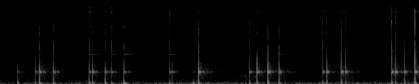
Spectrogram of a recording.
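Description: A clear, hollow, empty can-shaped glass beer glass, held in the hand, is tapped with the fingernails in quick irregular bursts. Each tap gives a sharp click with a brief ringing tone near 590 Hz that dies away almost at once.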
